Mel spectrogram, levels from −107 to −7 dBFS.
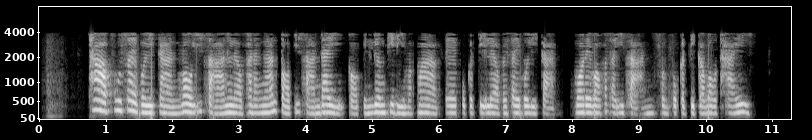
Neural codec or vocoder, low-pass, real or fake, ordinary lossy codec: none; 7.2 kHz; real; AAC, 16 kbps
